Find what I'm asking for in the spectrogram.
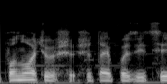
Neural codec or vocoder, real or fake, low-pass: none; real; 7.2 kHz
